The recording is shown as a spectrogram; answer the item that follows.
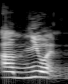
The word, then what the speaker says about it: Nguyen: Okay, so the G is silent because there's a G there, isn't it? Yeah, so if you can imagine it spelt like, in your mind, you can spell like Newin, so Nguyen.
